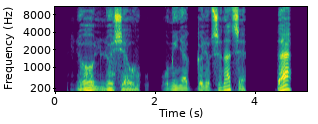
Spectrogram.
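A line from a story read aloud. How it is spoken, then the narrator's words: Whisper in ear. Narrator (Russian): прошептал на ухо парень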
